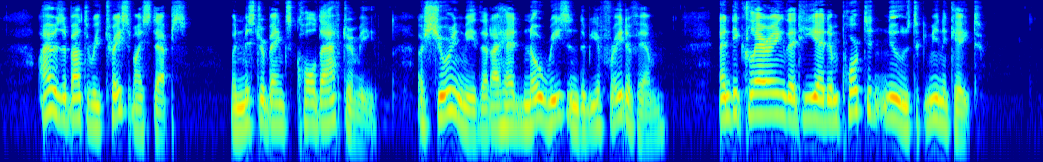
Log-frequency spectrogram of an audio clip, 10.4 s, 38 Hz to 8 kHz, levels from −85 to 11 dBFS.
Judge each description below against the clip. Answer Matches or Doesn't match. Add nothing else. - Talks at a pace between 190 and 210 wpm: Matches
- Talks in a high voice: Doesn't match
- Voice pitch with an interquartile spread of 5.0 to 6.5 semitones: Matches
